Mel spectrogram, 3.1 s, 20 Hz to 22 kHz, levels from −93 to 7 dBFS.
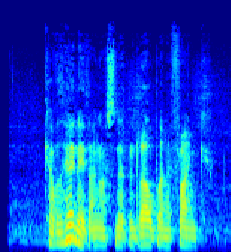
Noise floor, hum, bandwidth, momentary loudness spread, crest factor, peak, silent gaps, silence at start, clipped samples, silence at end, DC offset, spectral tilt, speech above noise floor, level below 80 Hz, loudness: -59 dBFS; none; 16 kHz; 9 LU; 20 dB; -14 dBFS; none; 0.6 s; under 0.1%; 0.25 s; under 0.1%; -5.5 dB/octave; 27 dB; -78 dBFS; -32 LUFS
